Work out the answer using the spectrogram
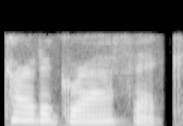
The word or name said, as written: cartographic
